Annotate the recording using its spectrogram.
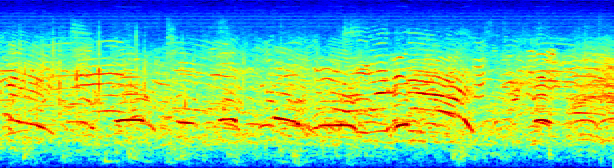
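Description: Cheerleaders chant loudly.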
